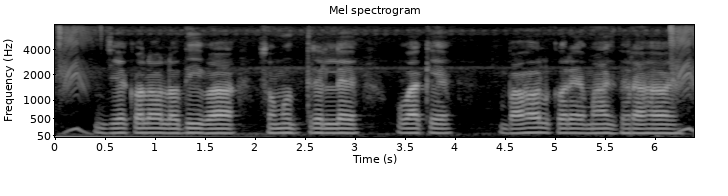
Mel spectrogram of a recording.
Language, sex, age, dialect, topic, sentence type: Bengali, male, 18-24, Jharkhandi, agriculture, statement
